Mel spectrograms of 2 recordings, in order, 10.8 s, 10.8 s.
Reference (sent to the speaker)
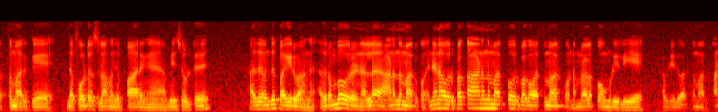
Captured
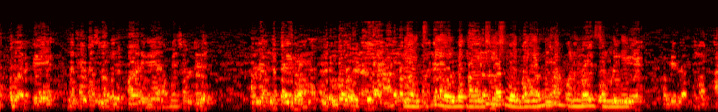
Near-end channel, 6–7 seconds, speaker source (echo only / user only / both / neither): both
